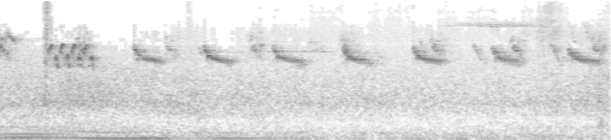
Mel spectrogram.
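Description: A small bird repeats a short, falling chirp about twice a second. A low steady hum is loudest for the first second and a half, then fades.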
